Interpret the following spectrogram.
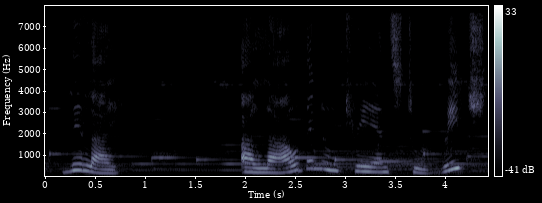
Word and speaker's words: villi: intestinal wall small hairs called villi this is pronounced villi allow the nutrients to reach the blood which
